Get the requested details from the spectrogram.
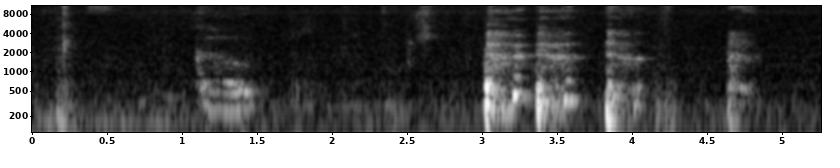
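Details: A short cluster of about four brief, dry coughs from a teenage girl getting ready for school, with a faint voiced sound beforehand in a quiet room; she has a little cough and an ear infection from the previous day; cough.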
